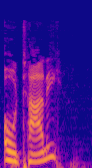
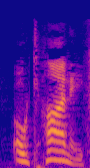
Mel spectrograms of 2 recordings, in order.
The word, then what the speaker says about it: Ohtani: Ohtani. – Ohtani, thank you.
